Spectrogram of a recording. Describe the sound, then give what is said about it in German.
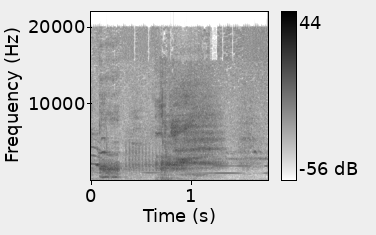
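A high, whining creak from the never-oiled hinges of a 1000-year-old portal door, two drawn-out squealing strains with a wavering pitch, the second one longer and fading into a thin, lingering tone. “Ach, Himmel, dieses Portal ist 1000 Jahre alt und die Angeln wurden noch nie geölt. Das klingt nun mal wie eingeklemmte Katzenschwänze.”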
